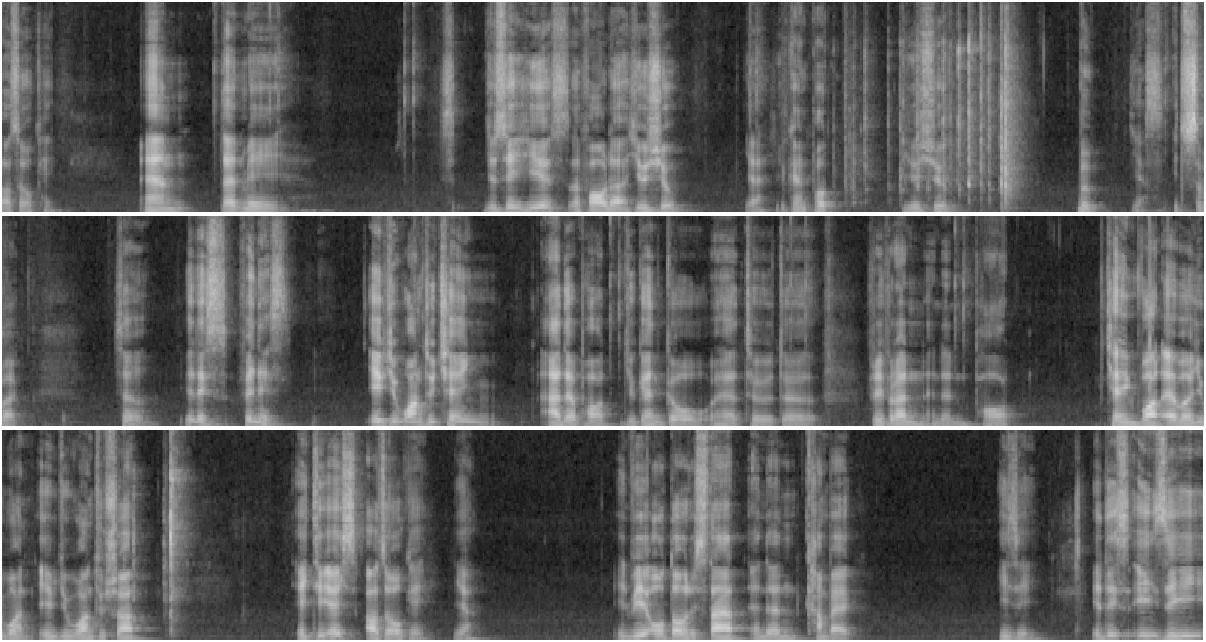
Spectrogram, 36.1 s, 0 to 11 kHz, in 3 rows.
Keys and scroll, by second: 8.3-9.6 typing, 9.8 Return, 25.1 8.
